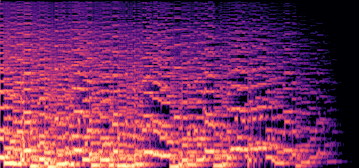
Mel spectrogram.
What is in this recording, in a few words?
Retro Computer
